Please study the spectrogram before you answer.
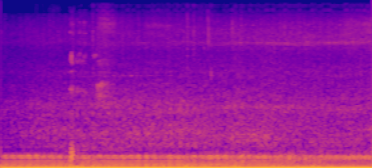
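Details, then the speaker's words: Honda CRX on its first drive: steady low engine drone with no knocks or rattles; the earlier rattle, believed to be from loose tie rods and the brake caliper, is gone, so it sounds good. "Alright guys, she's sounding good. We are gonna move along. I didn't hear anything rattle like last time."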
